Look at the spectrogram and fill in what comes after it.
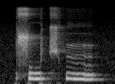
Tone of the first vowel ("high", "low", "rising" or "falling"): low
